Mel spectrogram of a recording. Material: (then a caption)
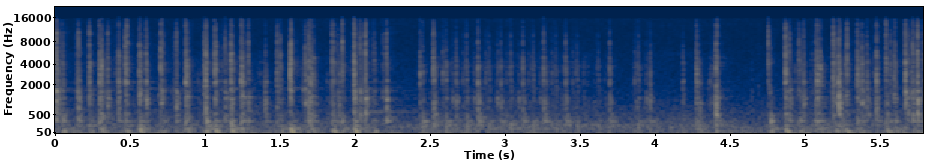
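Plastic. Fingertips type continuously on a full-size Ducky One 2 mechanical keyboard with a white case, MX Brown switches and custom artisanal PBT plastic keycaps. A rapid, uneven stream of short, crisp clacks and taps with bright tops is heard over a low thock, each keystroke dying away almost instantly.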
